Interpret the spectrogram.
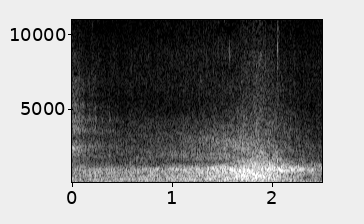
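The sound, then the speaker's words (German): A steady low rumble of road noise swells as a car passes by on a country road, heard while cycling, growing louder near the middle and then easing off, with no voices. “Ich fahre eben auf einer Landstraße, da fahren manchmal Autos vorbei”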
